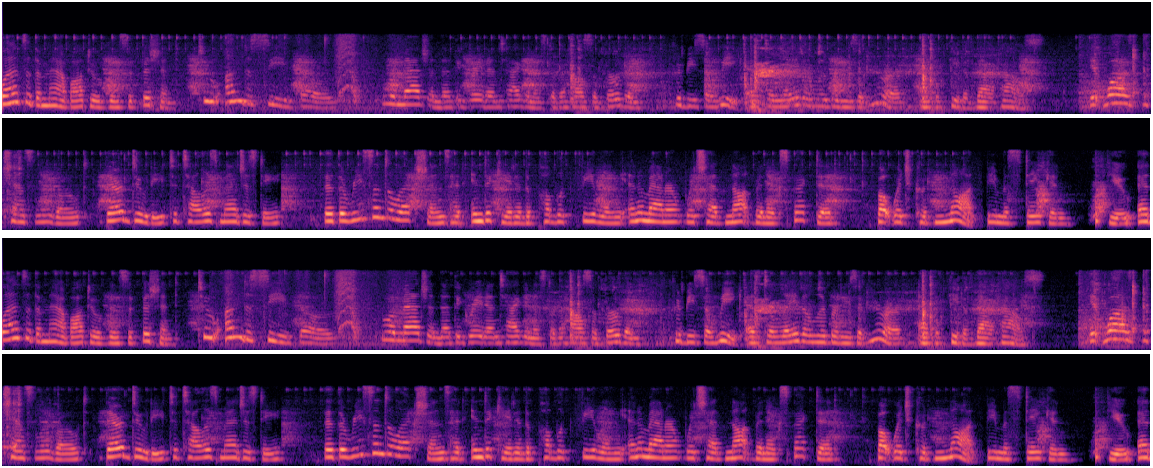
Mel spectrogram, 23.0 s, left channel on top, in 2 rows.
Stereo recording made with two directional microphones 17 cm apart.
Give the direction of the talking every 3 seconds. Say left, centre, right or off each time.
right, right, right, right, centre, centre, centre, centre.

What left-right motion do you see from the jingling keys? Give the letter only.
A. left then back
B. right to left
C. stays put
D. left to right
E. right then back
A.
